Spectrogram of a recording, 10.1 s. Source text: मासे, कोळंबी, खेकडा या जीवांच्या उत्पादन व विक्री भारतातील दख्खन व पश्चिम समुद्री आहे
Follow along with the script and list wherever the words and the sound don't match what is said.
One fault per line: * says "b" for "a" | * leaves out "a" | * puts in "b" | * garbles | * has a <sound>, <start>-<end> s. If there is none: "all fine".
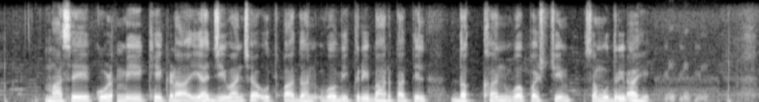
* has a dropout, 1.5-1.6 s
* has a laugh, 8.8-9.5 s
